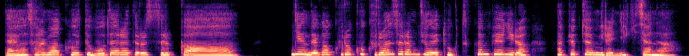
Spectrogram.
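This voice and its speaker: A woman's voice: sits high, expressive, fairly quick, mellow, voice pushed up. A woman playing a level-headed young bride-to-be in a scripted story-radio drama, composed, direct and matter-of-fact.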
